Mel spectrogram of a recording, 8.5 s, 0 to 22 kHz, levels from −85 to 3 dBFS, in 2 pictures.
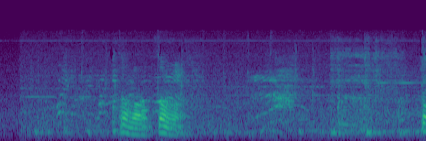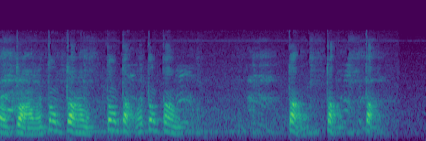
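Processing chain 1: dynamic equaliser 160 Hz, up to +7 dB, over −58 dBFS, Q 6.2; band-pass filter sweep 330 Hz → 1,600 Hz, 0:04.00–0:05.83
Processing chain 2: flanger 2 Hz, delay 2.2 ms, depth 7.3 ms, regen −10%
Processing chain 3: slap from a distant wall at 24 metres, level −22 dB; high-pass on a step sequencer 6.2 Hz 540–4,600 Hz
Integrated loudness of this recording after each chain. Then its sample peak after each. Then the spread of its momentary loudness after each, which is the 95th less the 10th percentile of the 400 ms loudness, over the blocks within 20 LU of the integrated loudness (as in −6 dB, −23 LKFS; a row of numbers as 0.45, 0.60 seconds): −34.5, −32.5, −28.0 LKFS; −13.0, −10.5, −5.0 dBFS; 23, 21, 19 LU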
